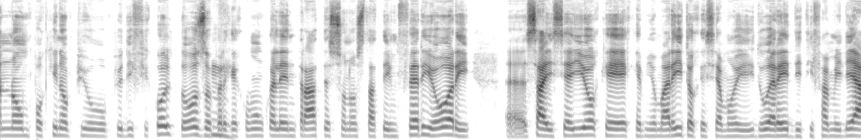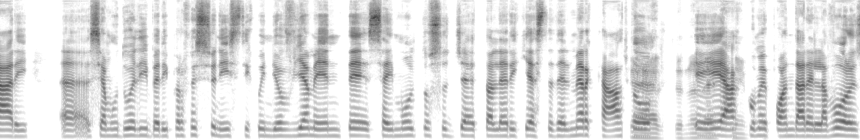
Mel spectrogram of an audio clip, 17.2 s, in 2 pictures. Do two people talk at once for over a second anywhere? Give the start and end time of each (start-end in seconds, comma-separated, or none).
14.8-16.3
